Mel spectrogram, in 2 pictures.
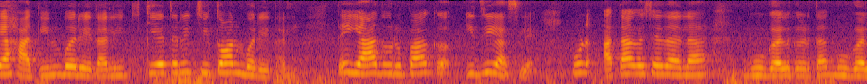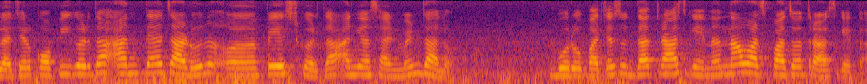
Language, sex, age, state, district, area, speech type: Goan Konkani, female, 18-30, Goa, Ponda, rural, spontaneous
